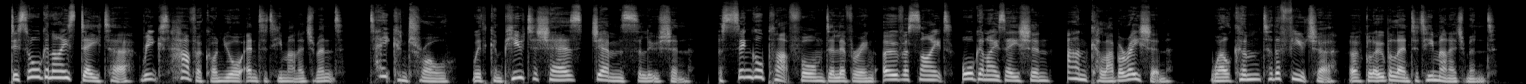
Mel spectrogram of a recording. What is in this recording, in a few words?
Promo; Entity Everything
